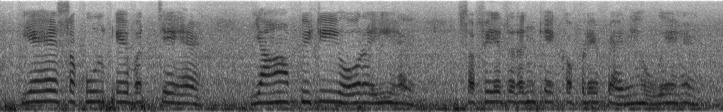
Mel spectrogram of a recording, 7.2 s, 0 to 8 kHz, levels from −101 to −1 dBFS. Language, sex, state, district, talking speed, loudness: Hindi, female, Haryana, Charkhi Dadri, 140 wpm, -14 LUFS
